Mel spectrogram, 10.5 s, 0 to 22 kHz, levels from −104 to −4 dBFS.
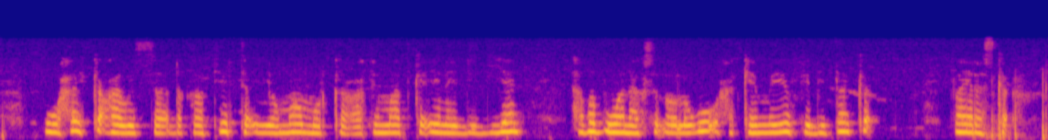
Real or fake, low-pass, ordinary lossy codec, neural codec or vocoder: real; 7.2 kHz; none; none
